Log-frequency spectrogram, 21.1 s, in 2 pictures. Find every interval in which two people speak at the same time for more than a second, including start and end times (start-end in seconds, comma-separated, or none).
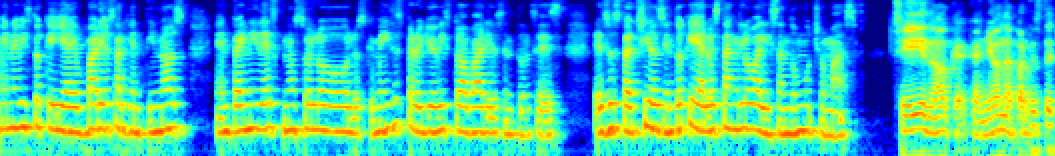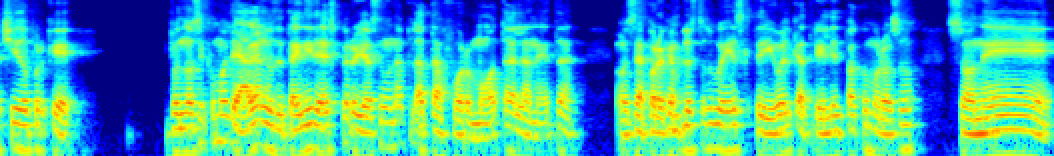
none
